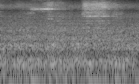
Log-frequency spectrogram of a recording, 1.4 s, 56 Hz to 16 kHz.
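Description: The Madurai-Coimbatore Intercity Express, hauled by a WAP-4 electric locomotive, departs Koodal Nagar station with a steady, close rumble of wheels and railcars and a faint high squeal.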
